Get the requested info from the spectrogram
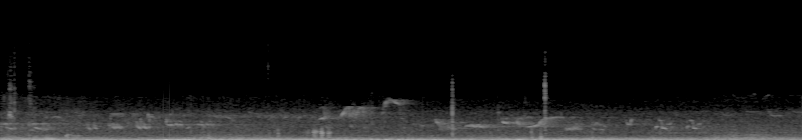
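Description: Birds chirping on and off, thinning out near the end, over a low steady rumble and a faint steady hum.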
